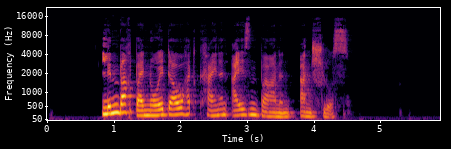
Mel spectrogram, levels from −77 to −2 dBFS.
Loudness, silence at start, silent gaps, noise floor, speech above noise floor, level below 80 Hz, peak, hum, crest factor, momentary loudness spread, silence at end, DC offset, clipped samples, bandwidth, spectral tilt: -18 LUFS; 0.85 s; none; -63 dBFS; 46 dB; -54 dBFS; -2 dBFS; none; 18 dB; 14 LU; 1.4 s; under 0.1%; under 0.1%; 15.5 kHz; -6 dB/octave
